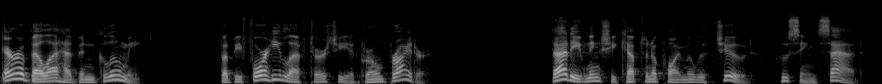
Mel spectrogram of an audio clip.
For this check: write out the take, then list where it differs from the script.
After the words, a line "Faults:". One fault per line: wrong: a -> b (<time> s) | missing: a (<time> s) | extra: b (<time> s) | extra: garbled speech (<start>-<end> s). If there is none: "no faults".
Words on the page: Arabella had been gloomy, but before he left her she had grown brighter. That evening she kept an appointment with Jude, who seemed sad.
Arabella had been gloomy, but before he left her she had grown brighter. That evening she kept an appointment with Jude, who seemed sad.
Faults:
no faults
